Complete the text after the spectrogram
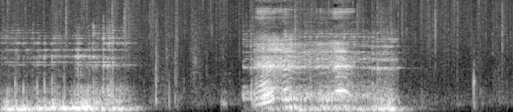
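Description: A heavy stone disc grinds as it is turned.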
